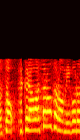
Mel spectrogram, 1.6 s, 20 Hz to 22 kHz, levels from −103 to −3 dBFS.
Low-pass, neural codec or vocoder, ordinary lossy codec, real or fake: 7.2 kHz; none; AAC, 16 kbps; real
